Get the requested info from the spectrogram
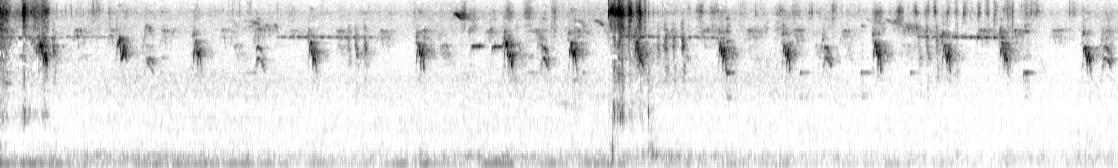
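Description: Small birds chirping in short, high calls throughout, with two short noisy sounds, one at the very start and one about eight seconds in.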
